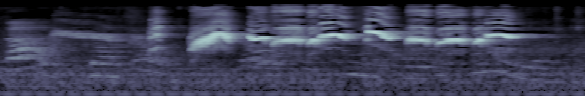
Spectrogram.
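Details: Caged Chinese hwamei kept in a bigger cage, singing loud rich phrases of rapid slurred whistles that rise and fall, rolling on for over two seconds after a few quieter opening notes.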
